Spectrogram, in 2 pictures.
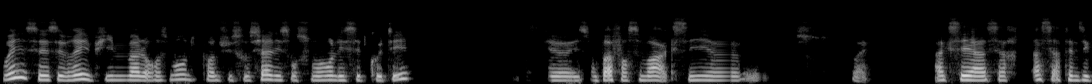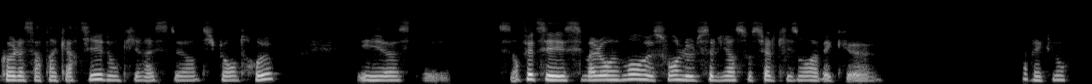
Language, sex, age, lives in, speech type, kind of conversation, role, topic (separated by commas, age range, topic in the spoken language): French, female, 30-34, Germany, conversation, unstructured, none, Comment convaincre quelqu’un de l’importance de terminer ses études ?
